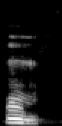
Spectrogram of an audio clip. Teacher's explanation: ओम में बहुत ही ज्यादा तीन मात्रा का समय लगता है। ओम में तीन बनाते हैं ना इस प्रकार से ओम। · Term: प्लुत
